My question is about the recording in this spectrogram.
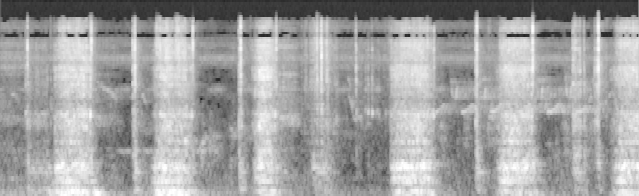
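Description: Round rat-tail file pushed through the cutters of a chainsaw chain, sharpening it by hand. It makes a dry rasp on each forward stroke, about five strokes roughly a second apart, with a short quiet gap between them as the file is lifted to push one way only.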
